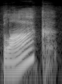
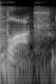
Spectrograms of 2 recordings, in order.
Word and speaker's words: Blach: It's spelled B-L-A-C-H. Is it Block? – Yeah, it's Block. Yeah. Block.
